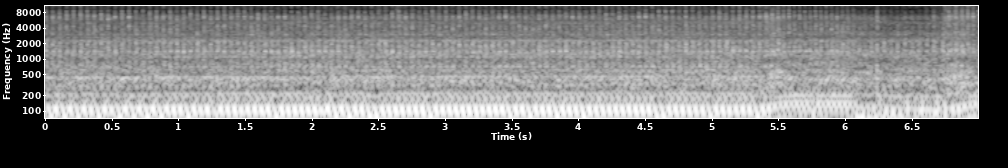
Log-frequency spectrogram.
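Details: Kohler 24 hp V-twin mower engine after both ignition coils replaced and spark plug refitted: steady low thrumming at a fast idle, no tapping or misses; running evenly, though oil is dripping on the exhaust.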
